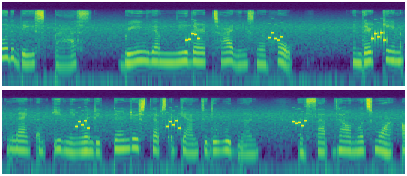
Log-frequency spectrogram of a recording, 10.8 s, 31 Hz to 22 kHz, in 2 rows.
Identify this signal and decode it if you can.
Five-tone selective call (EEA), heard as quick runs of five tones, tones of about 40 ms, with speech in English. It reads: 12983 40315 39501 39501 39501 97840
